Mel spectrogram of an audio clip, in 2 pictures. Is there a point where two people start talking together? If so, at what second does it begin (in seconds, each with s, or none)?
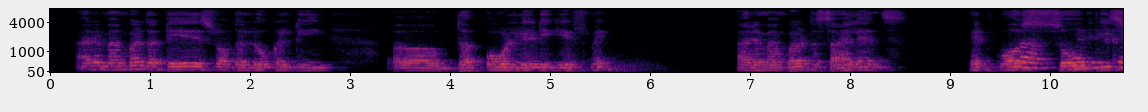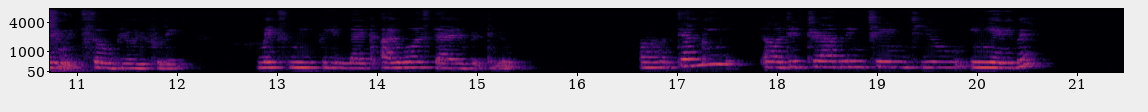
9.6 s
